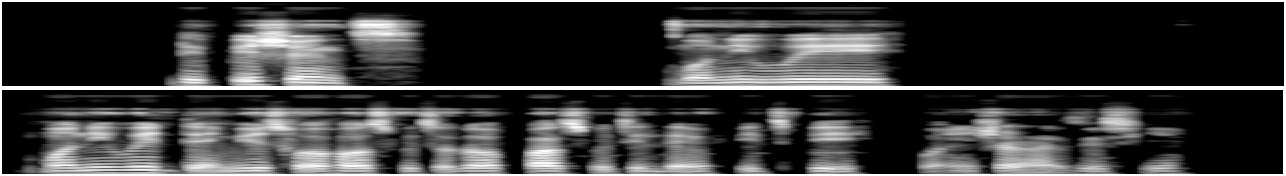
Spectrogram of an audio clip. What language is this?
Nigerian Pidgin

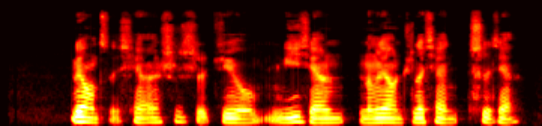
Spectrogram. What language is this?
Chinese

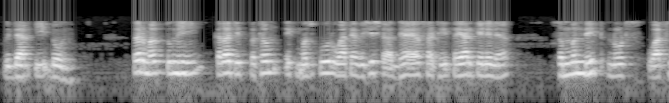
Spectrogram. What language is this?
Marathi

